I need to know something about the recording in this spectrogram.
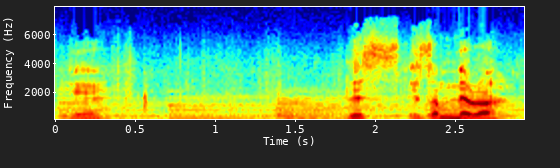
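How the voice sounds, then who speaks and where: An actor playing an obsessed, secretive scientist in an intense, theatrical classic radio drama style. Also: male voice, deep voice, steady tone, slow, over music. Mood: awed, tense. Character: obsessed male scientist, feverishly excited, secretive husband. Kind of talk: 1940s-50s radio drama acting. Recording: muffled, noisy vintage radio recording.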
